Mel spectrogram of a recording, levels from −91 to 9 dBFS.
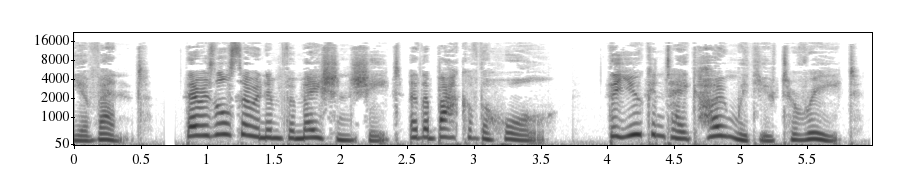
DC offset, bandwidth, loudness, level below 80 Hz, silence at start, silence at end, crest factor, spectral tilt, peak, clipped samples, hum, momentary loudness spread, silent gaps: under 0.1%; 15.5 kHz; -23 LUFS; -48 dBFS; 0 s; 0.15 s; 18 dB; -5.5 dB/octave; -4 dBFS; under 0.1%; none; 7 LU; 0.70-0.75 s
